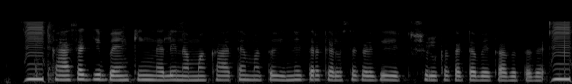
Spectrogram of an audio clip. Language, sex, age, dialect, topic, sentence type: Kannada, female, 25-30, Central, banking, statement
